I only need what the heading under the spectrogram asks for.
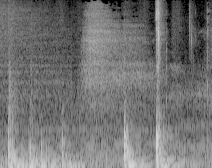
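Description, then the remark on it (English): Knuckles rap on wood, a quick run of four light knocks followed by two louder, spaced thumps, with no talking. “But now everyone in our home is well, knock on wood.”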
